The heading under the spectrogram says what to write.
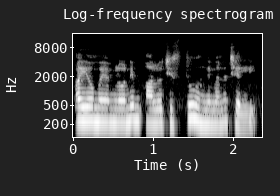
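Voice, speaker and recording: A woman's voice: brisk, dull audio, a little hiss or hum. Woman telling a children's story. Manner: lively, expressive, raises pitch for characters' lines. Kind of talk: storybook narration with character voices.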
